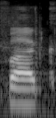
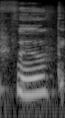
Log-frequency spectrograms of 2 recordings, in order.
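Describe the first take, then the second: First: The vowel sounds like the one in 'duck'. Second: The vowel sounds like the one in 'book'. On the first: This is the official way to say the name. "It's pronounced fuck" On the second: The speaker is embarrassed to say the name. "People people do say fook if they feel embarrassed"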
